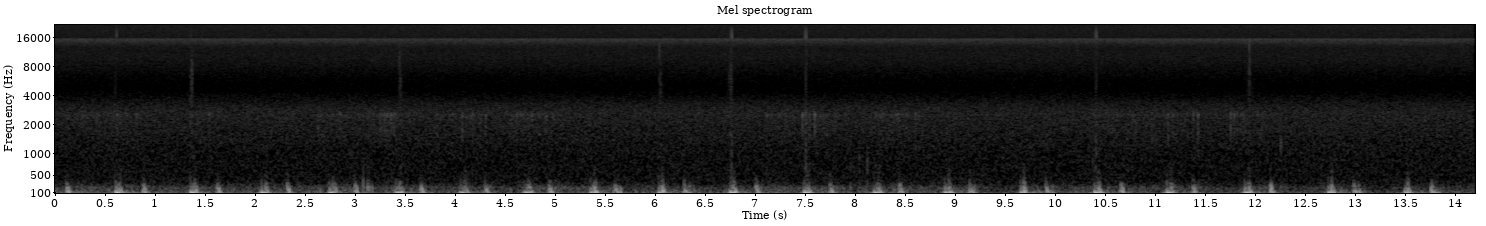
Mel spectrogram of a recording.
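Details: Resting heart recorded at Erb's point while sitting at a desk, heart often skippy with and without reason: low thumps about 85 a minute with uneven spacing and occasional pauses; irregular heartbeat with skipped beats.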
